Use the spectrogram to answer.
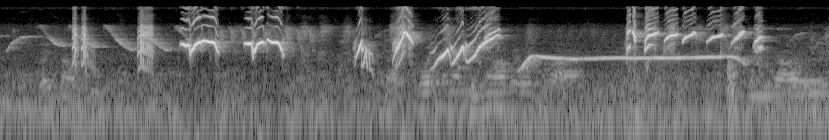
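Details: Oriental magpie-robin female calling a male to make him sing. The sequence runs through chips, paired arched whistles and rising slurs, then a long steady whistle, with a fast string of repeated arched notes overlapping its end.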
